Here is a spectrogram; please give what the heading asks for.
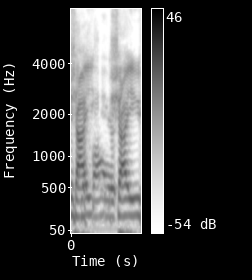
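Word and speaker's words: Shyu: to say his name, whether it's Shu or whether it's Shiu. Is it the sage? Huh? Is it the sage guy? Yeah, it's Shiu Shiu.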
